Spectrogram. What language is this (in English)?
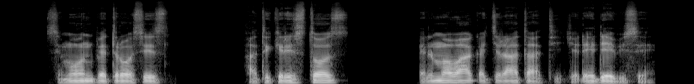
Oromo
